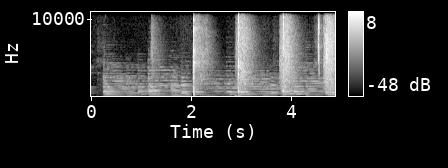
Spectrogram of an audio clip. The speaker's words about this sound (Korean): 자 우리 박수 치면서 하실 때 박수를 어느 어느 넓이로 박수 칩니까? 예, 어깨 넓이로, 어깨 넓이로. 예, 공상단 박수예요. 우리 박수는. 네, 어깨 넓이로 우리 힘차게 박수하면서 우리 하나님 찬양하겠습니다.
